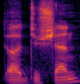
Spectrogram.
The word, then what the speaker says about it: Duchenne: please correct me, but Duchenne muscular dystrophy, is that correct? It's actually Duchenne muscular dystrophy.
